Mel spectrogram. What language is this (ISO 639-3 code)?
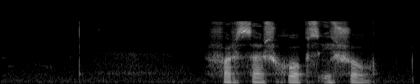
rus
